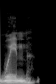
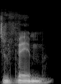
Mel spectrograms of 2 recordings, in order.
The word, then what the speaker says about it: Wim: He insists on calling him Wim, but it's Dutch, so it's Wim.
